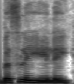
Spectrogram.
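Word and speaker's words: בצלאל: ஊரின் மகனான ஊரியின் குமாரன் பெசலேயேலை பேர் சொல்லி அழைத்து அவன் விசித்திரமான வேலைகளை யோசித்து செய்யவும் பொன்னிலும் வெள்ளியிலும் வெண்களத்திலும் வேலை செய்யவும் இங்கு பெயர் சொல்லி அழைக்கப்பட்ட பசலேல் அதாவது எபிரேய உச்சரிப்பில் பெசலயேல் என்ற எபரே பெயரின் அர்த்தம் இதில் இதில் மூன்று பகுதிகளாக பிரிக்கலாம்.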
